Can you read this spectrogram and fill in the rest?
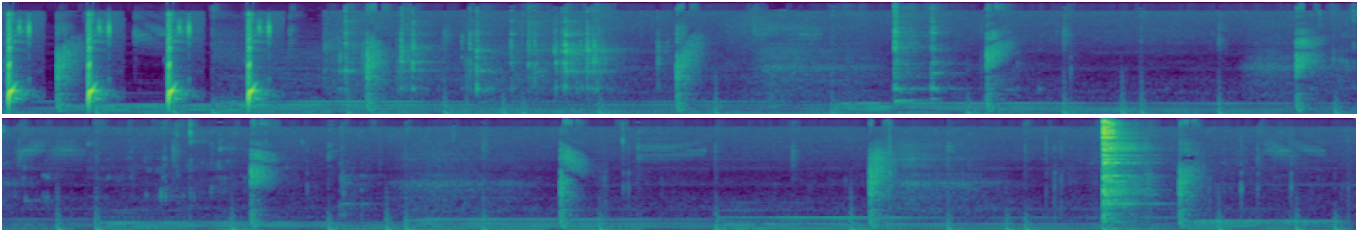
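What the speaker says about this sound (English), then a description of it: "And now what you can do is add more of your ice." Ice cubes dropped one after another into a Garibaldi cocktail glass of orange juice, a close run of sharp plops and glassy clinks, quick at first and then spaced out, with no talking.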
